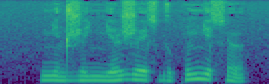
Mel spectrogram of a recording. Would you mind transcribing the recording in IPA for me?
ɲ ẽ d ə ʐ iː ɲ eː ʐ eː ɬ ɡ əː kʷ ə̃ ɲ e ɬ ə̃

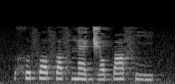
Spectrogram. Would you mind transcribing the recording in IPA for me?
x ʊ˦ f ɔ˦ f ɒ˧ f ŋ æ˧ d͡ʒ ɔ˨ p ɑ˦ f i˨

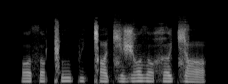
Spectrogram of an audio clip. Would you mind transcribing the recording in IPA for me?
ɔ θ ɔ ǁ u p i ǀ ɑ t͡ɕ ə ʒ ɔ ð ɔ x ʌ t͡ɕ ɑ

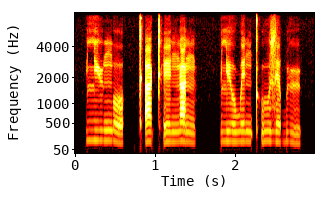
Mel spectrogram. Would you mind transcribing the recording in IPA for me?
lʲ ʉ ŋ o | kʼ a kʼ e ŋ a ŋ | lʲ o w e ŋ kʼ u z ɘ ɓ ʉ

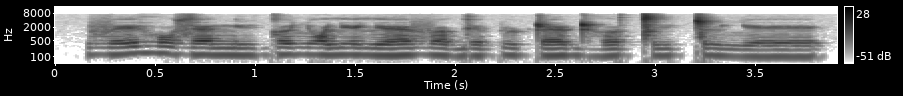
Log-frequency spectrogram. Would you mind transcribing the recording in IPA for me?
v e ɦ o z ɛ n i ɡ œ ʎ ɔ lʲ e lʲ ɛ v œ ɡ e p y ʈ ɛ ɖʱ ə ǀ i ǀ y ʎ e

